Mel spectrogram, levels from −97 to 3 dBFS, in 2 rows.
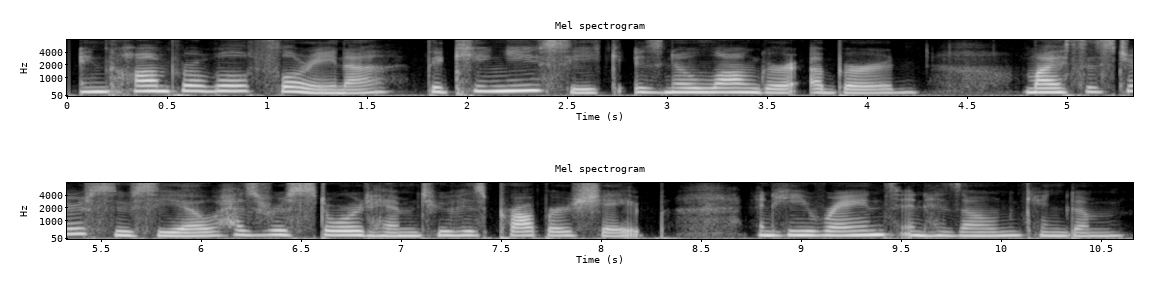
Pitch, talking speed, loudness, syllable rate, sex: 215 Hz, 160 wpm, -15 LUFS, 4.5 syllables/s, female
